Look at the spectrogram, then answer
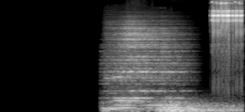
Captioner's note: xbox sound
